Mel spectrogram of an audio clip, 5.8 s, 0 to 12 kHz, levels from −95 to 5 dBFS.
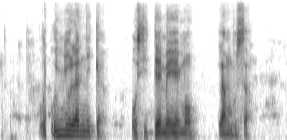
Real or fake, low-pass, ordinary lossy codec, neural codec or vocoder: fake; 10.8 kHz; Opus, 64 kbps; codec, 24 kHz, 3 kbps, HILCodec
